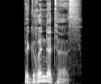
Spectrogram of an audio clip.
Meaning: strong/mixed nominative/accusative neuter singular of begründet
- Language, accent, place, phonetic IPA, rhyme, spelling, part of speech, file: German, Germany, Berlin, [bəˈɡʁʏndətəs], -ʏndətəs, begründetes, adjective, De-begründetes.ogg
